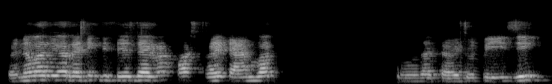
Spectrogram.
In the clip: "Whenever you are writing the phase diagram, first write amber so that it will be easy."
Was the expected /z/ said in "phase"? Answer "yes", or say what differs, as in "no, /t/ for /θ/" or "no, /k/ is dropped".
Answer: no, /s/ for /z/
